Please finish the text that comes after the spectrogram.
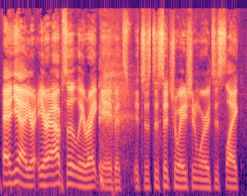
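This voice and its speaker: A man's voice: mid-range voice, lively intonation, fast, bright, forceful tone, no echo. A man co-hosting a podcast with casual banter, loosely thinking aloud with lots of filler. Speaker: podcast co-host.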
